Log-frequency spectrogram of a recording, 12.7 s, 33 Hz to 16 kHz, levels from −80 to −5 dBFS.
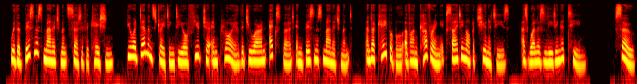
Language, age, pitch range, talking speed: English, 40-59, 160-205 Hz, 160 wpm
